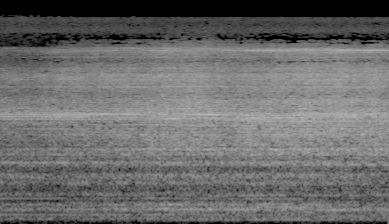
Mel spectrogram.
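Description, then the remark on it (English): A steady, roaring helicopter jet engine drone fills the scene as it flies off, a broad whine and rumble holding at constant loudness, with no voices present. “And he's off on a watered helicopter jet thing.”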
